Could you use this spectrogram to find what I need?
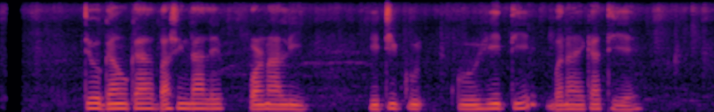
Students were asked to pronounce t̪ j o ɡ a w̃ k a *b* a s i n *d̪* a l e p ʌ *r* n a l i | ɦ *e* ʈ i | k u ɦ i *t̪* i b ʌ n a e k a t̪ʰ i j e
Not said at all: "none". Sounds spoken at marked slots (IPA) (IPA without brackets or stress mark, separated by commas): b, d̪, r, i, t̪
